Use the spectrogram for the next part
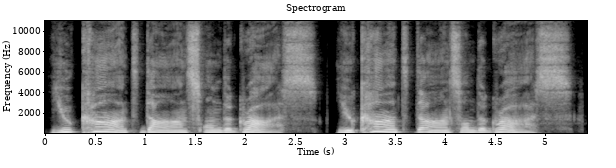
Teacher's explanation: So, in British English, it sounds like you're adding the letter H after the A to make it longer. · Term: long A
